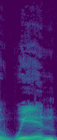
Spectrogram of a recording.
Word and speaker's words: Weirn: How do you pronounce that, JB? – I think you said it right. – Weirn. Weirn. We, yeah, yeah, just weird, but with an N.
